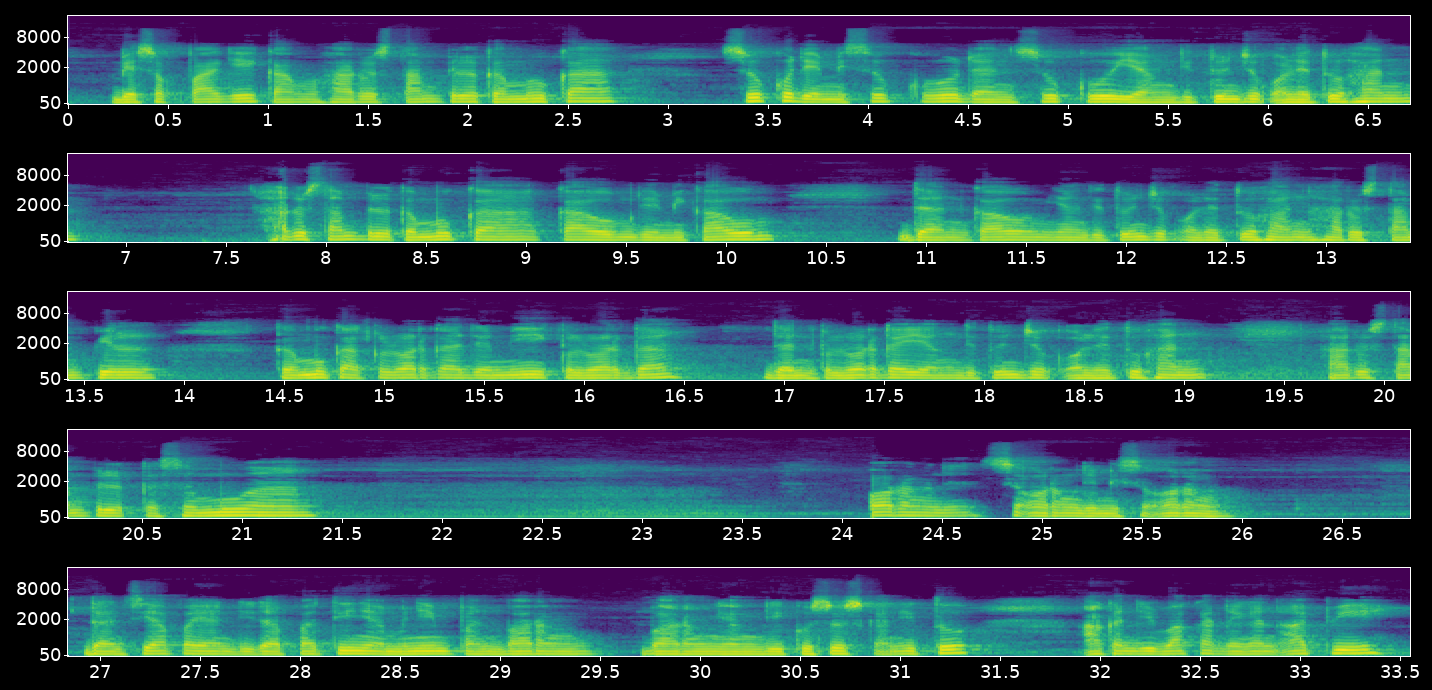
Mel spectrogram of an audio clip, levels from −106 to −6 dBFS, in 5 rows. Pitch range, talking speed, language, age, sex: 115-130 Hz, 115 wpm, Indonesian, 30-49, male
